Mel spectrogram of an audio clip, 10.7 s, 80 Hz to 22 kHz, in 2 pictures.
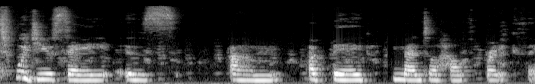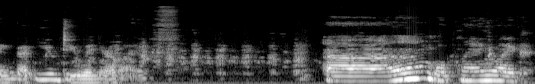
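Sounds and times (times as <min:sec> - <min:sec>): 
puppy panting: 0:00.0 - 0:09.0
speech: 0:00.2 - 0:07.2, 0:08.6 - 0:10.6.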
